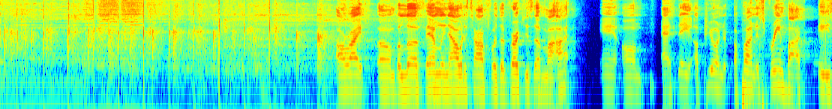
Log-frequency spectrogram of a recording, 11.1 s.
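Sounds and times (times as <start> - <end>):
audience hand clapping: 0.0 - 5.2
speech: 4.6 - 11.0.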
